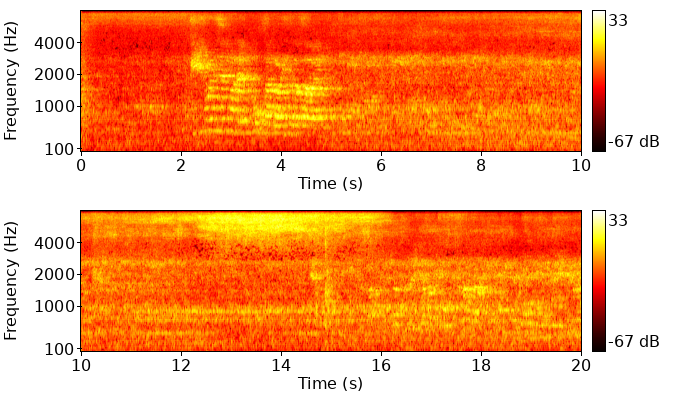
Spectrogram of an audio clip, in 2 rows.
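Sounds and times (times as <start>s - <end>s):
high hiss of train: 0.0s - 20.0s
train wheels rumbling: 6.9s - 20.0s.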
